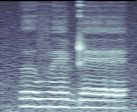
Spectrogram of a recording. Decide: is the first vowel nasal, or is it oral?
oral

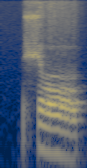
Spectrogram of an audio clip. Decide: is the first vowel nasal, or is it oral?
oral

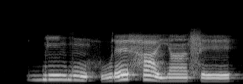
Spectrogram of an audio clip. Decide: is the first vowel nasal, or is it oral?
nasal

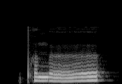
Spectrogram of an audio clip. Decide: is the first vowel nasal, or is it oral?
oral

